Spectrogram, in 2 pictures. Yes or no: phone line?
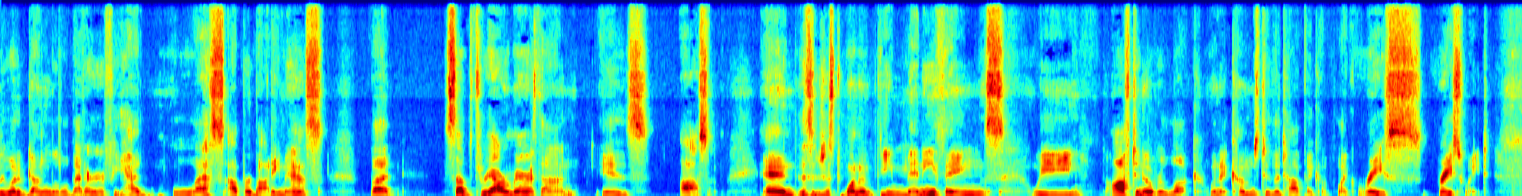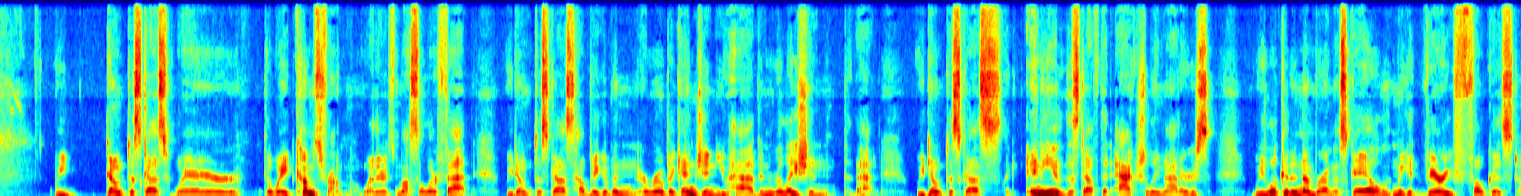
no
